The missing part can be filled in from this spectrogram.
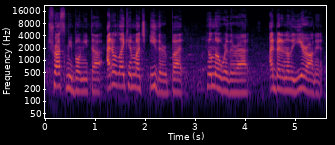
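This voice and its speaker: A woman's voice: fairly low pitch, fairly quick, sharp tone. Woman voicing an affectionate old thief father. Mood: coaxing. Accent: Spanish. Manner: affectionate, teasing, confident. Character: aging male career thief, warm doting father.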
